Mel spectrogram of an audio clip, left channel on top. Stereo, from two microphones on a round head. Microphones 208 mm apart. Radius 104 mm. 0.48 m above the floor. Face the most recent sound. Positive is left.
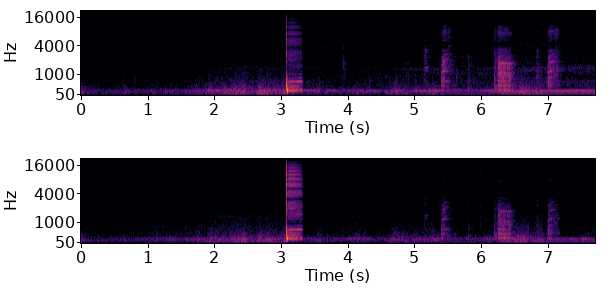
turn(degrees=45)  # may be behind; listen again after turning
